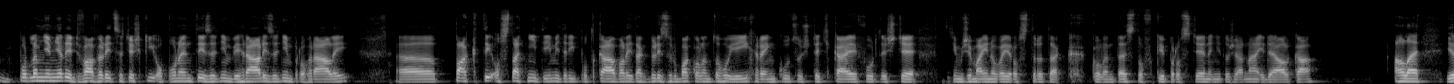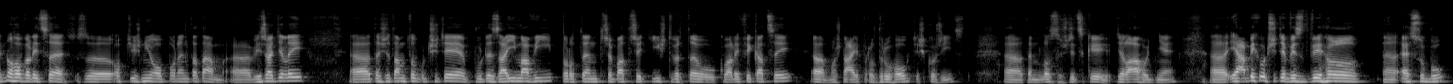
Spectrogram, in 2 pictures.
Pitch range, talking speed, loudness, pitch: 120-145 Hz, 165 wpm, -27 LUFS, 130 Hz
